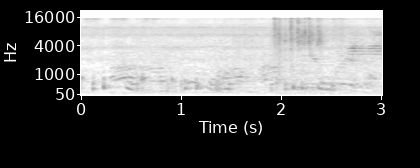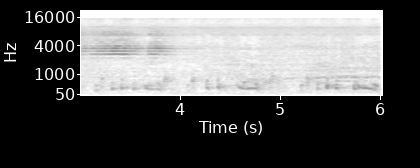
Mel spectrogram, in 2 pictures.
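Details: Kept wild pigeons cooing almost without pause, low rolling hoots rising and falling in a steady murmur, broken by a brief rustle and a faint high chirp midway.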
